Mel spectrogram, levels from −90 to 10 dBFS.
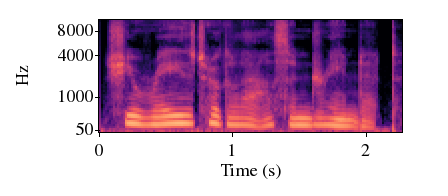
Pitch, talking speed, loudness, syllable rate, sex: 160 Hz, 185 wpm, -14 LUFS, 4.2 syllables/s, female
